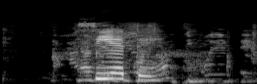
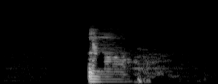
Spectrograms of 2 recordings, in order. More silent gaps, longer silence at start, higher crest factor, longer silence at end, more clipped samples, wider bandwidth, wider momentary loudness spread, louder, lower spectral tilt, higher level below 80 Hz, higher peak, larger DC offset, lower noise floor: neither; second, 0.55 s vs 0.9 s; second, 18 dB vs 26 dB; second, 0.05 s vs 0.7 s; neither; first, 7.6 kHz vs 6.4 kHz; first, 26 LU vs 19 LU; first, -14 LUFS vs -26 LUFS; second, -3.5 dB/octave vs -8.5 dB/octave; about the same, -62 dBFS vs -64 dBFS; first, 0 dBFS vs -4 dBFS; neither; second, -54 dBFS vs -68 dBFS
